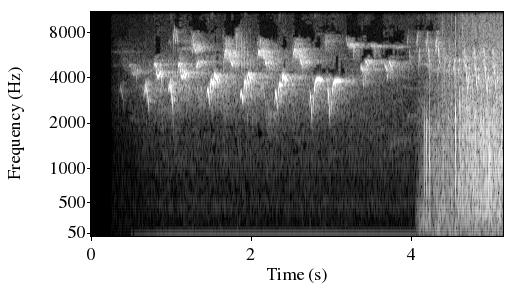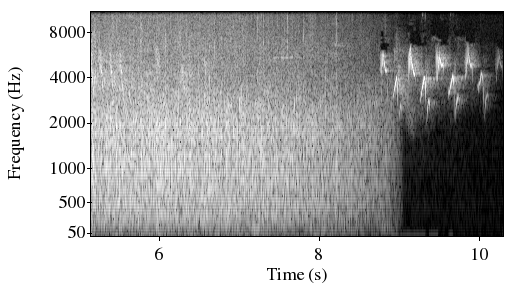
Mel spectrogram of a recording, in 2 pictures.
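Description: Birds chirping in quick repeated high calls, cut off about four seconds in by a sudden, steady rushing noise that fades over about five seconds, after which the chirping returns briefly.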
